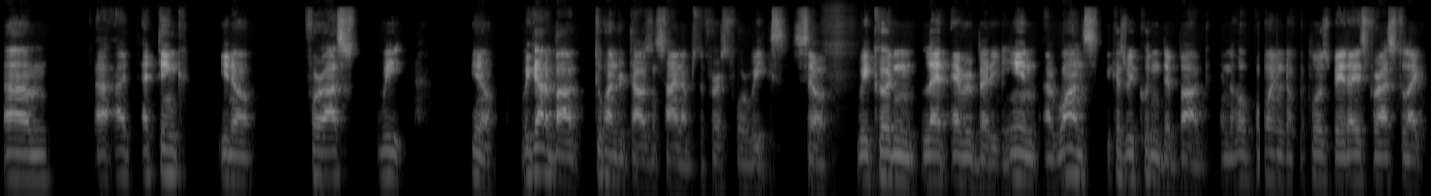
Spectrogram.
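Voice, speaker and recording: A man's voice: fairly low pitch, fairly even intonation, normal speed, fairly bright tone. A man from Serbia talking casually and earnestly as a company co-founder being interviewed, often checking in with "right?".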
